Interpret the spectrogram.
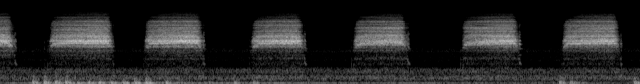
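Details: Hoarse, breathy screeches from wild barn owl chicks in a nest box, pleading for food even though well fed, come in a steady series roughly one per second, with faint shuffling beneath.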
